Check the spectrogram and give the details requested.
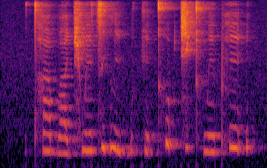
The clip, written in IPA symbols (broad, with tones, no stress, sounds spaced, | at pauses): t̪ʰ a˧ b a˨˩ t͡ɕʰ w e˧ t͡s i˦ ʔ l i˨ ʔ b ə˧ k e˨ ʔ kʰ o˦ ʔ t͡ɕ e˦ kʰ w e˧ pʰ e˦ ʔ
